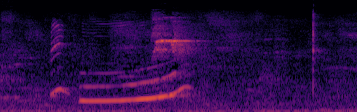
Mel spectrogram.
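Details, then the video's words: Indian ringneck parrot speaking in an indoor room: a short syllable, then a drawn-out, voice-like rising phrase, followed by one faint click. "Indian Ringneck Parrot Talking and Chirping Sounds"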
